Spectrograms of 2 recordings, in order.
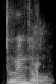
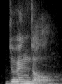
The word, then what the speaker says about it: dwindle: Dwindle. Repete? Dwindle. Eu acho que ainda estou escutando um sonzinho de vogal entre o da e o la.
